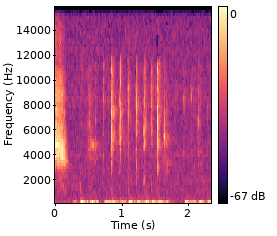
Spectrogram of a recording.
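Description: Fast typing on a computer keyboard: an uneven run of keystrokes, dull thumps under light clicks, starting about half a second in with a short pause near the end.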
